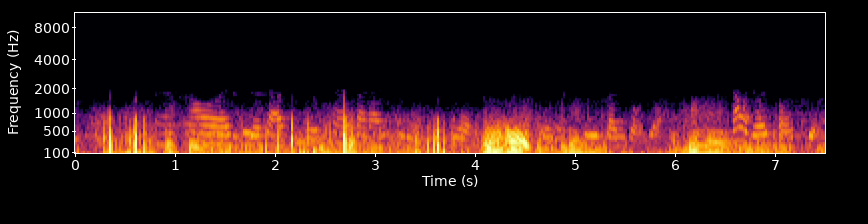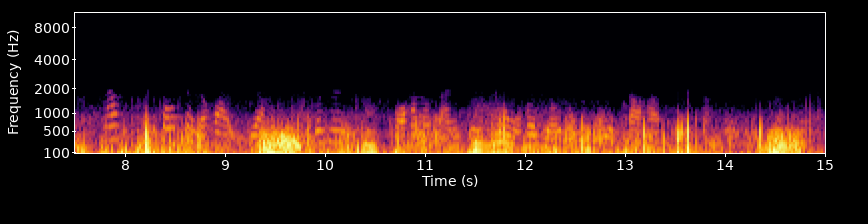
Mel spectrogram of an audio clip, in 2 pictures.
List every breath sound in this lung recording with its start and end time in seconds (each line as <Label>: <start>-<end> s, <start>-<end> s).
Inhalation: 3.98-4.61 s, 9.20-9.84 s, 14.31-15.00 s
Wheeze: 4.85-5.48 s, 6.09-6.73 s, 10.25-10.60 s, 11.41-12.00 s
Crackles: 3.98-4.61 s, 9.20-9.84 s, 14.31-15.00 s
